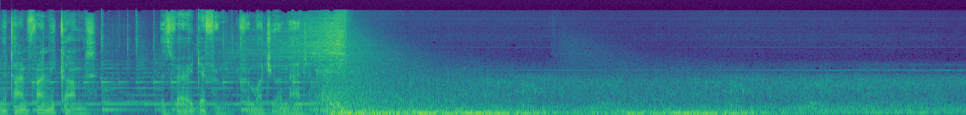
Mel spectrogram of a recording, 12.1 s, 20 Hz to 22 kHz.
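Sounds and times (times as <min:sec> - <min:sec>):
low steady rumble: 0:03.6 - 0:12.0.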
